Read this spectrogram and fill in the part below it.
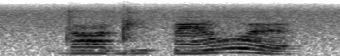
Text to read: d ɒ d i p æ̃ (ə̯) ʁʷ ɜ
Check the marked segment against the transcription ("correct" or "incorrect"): incorrect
